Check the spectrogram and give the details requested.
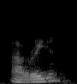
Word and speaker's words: abril: See you got consonant it ends in a consonant so hence the the stress is on that on the last syllable there.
